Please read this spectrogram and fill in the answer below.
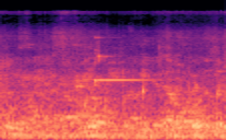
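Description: Murmur of spectators' voices in a pool hall. About a second in there is a single light clink that rings for about half a second.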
